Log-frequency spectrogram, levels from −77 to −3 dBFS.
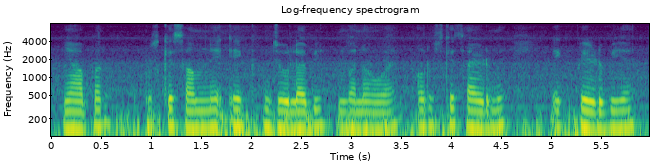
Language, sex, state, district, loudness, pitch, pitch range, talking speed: Hindi, male, Uttar Pradesh, Shamli, -16 LUFS, 135 Hz, 130-140 Hz, 180 wpm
